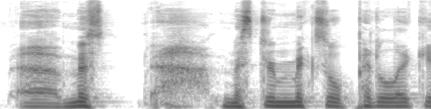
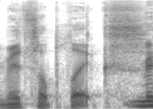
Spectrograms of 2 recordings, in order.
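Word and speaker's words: Mxyzptlk: See, I always pronounced it Mr. Mitzelplix. – Mr. Mixlpitlick. – Because that's how they did it in the Saturday morning cartoon.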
